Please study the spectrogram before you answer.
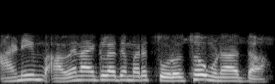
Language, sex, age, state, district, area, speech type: Goan Konkani, male, 18-30, Goa, Bardez, urban, conversation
